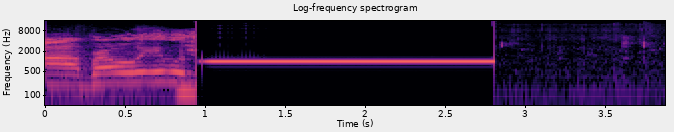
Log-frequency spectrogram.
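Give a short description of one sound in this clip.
A steady high beep sounds, then cuts off.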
